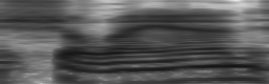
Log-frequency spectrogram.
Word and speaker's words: Chelan: turn to your work at i hope i pronounced this right chilin county public utility district could you first tell our audience they may not know where chilean county is so could you tell us geographically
